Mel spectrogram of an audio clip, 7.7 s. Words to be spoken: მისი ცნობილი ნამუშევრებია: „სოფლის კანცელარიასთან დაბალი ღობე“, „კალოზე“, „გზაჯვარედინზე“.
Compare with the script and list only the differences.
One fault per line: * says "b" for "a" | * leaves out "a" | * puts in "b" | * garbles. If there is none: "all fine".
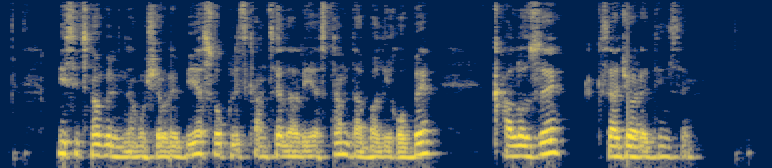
all fine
